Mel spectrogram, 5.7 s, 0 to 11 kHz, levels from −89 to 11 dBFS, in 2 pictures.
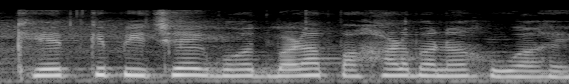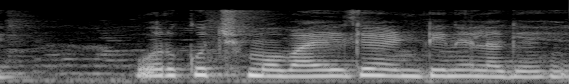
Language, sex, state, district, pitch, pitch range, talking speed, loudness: Hindi, female, Chhattisgarh, Bilaspur, 220 Hz, 210-235 Hz, 180 wpm, -14 LUFS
